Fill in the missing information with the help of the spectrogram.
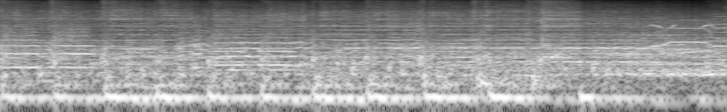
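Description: Mexican brass band playing a chinelo dance tune: held brass notes carry the melody over a steady drum and cymbal beat of about two strokes a second.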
